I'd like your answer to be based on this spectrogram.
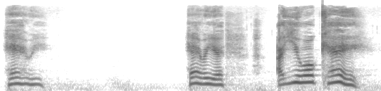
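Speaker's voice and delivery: high, halting, fearful check; worried mother. Acted. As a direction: ask anxiously, stammering and rising in pitch. Mother checks motionless son.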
